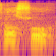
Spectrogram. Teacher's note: منہ بھر کے پڑھیں گے، بولڈ لیٹرز میں سے ہے، اور را ساکن سے پہلے چونکہ صاد کے اوپر پیش ہے اس لیے را کو بھی منہ بھر کے پڑھیں گے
